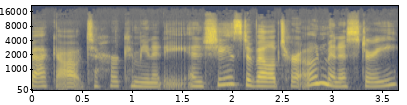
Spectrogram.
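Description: A woman with a plain, everyday voice, fairly high in pitch with ordinary pitch variation, against a quiet background. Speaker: pregnancy clinic fundraising director. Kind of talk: casual chat.

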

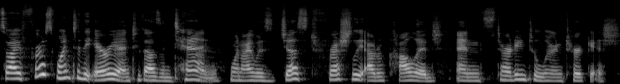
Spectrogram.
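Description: A normal speaking voice with an American accent moves at a moderate pace with lively intonation. The recording is very clean, with a silent background. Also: woman, medium pitch for a woman. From United States. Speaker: social anthropologist. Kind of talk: interview.

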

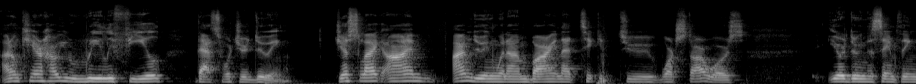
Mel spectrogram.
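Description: Speaking with a Norwegian accent, a man keeps a moderate pace. His pitch is medium, with ordinary variation. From Norway. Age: 30s. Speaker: podcast co-host. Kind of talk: casual chat. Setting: living room. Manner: animated.

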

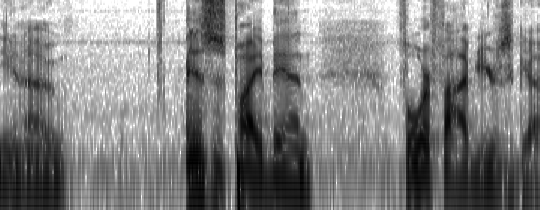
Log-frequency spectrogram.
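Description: This man's voice sits fairly low and has a bright, sharp tone. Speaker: co-host of a podcast. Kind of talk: casual conversation. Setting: studio.

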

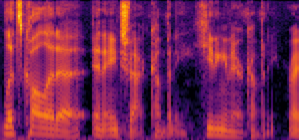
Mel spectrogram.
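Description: A normal speaking voice from a man at a medium pitch, with ordinary pitch variation and a fairly quick pace. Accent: American. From Virginia, US South. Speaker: podcast co-host. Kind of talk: casual chat, podcast discussion. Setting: video podcast.

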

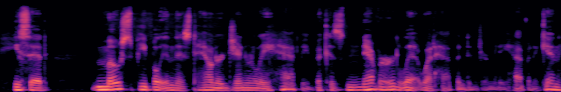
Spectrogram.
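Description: A man with an American accent speaks at a moderate pace in a fairly low, somewhat breathy voice, with lively intonation and big swings in loudness, on a very clean recording with a silent background. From US South. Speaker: wellness company founder and philanthropist. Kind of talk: casual interview with storytelling. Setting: studio. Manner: preachy, emphatic.

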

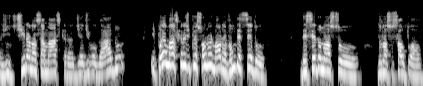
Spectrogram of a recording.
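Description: A man talks at a moderate pace in a high pitch. His pitch swings very widely. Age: 30s. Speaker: company lawyer. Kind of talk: casual interview. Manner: casual, hesitant with fillers.

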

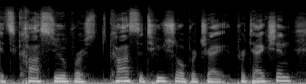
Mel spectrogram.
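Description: A man with a Southern US accent talks at a fairly high pitch with ordinary pitch variation. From US South. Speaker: podcast co-host. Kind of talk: casual chat.

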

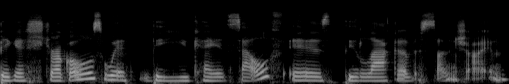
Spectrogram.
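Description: The speaker has an animated tone and a New Jersey accent. Pitch variation is ordinary. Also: woman. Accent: New Jersey American. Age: 20s. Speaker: podcast host. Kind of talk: casual monologue.

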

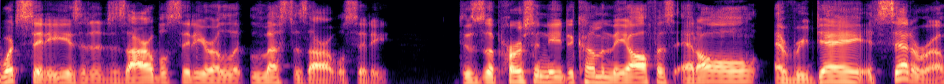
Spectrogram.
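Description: With an American accent, a man speaks at a very fast pace and ordinary pitch variation. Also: dry, close sound with no echo. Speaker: recruiter. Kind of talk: interview. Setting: video call. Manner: casual.

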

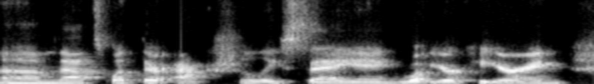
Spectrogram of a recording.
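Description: A woman talks while noticeable noise carries on in the background. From Pennsylvania, Pittsburgh area. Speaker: speech language pathologist. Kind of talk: interview.

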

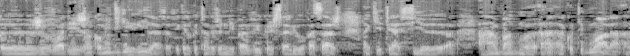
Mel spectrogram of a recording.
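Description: A fairly slow pace marks this man's speech, with noticeable background noise audible. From Haiti, Port-au-Prince. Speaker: writer. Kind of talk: radio interview, life story. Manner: hesitant, many fillers (euh, hein).

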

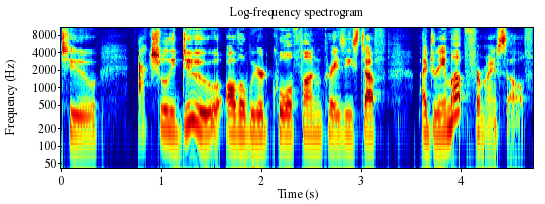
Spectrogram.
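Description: Recorded very cleanly against a silent background, a woman talks at a moderate pace with medium pitch and fairly even intonation. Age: 30s. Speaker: folk singer-songwriter. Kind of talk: casual chat.

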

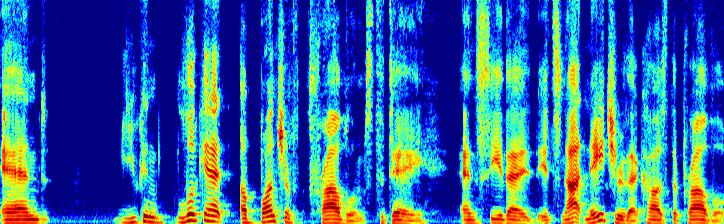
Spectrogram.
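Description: A man with a plain, everyday voice talks at a fairly slow pace with lively intonation at a medium pitch. The recording is very clean, with a silent background. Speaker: YouTube documentarian. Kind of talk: casual interview chat. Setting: live stream.

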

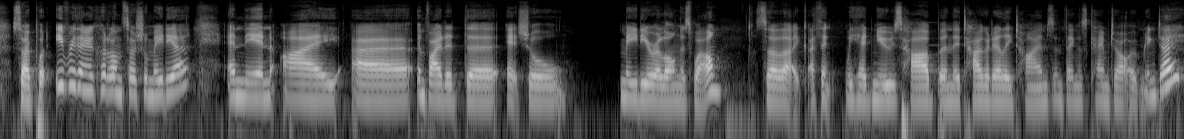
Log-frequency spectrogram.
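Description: On a very clean recording with a silent background, a woman speaks at a fairly quick pace with medium pitch and ordinary pitch variation. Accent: New Zealand. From New Zealand, Queenstown. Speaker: business owner and marketing director. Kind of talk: interview.

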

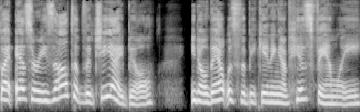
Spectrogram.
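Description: A woman's medium-pitched voice with lively intonation, an ordinary speaking voice. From Massachusetts, New England. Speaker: city council member. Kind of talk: podcast interview. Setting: studio.

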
